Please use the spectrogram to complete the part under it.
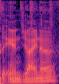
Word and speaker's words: angina: And also learning the word angina because it rhymes with vagina.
